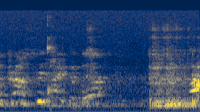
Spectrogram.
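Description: Speech: men's voices talking at moderate level over a low steady hum, which cuts off at the very end.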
